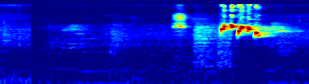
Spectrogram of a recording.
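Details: Competition-trained Red-whiskered bulbul in a cage sings a lak wai or mae bot phrase: a short high note, then a quick string of five loud, bubbling whistles over quiet room sound.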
